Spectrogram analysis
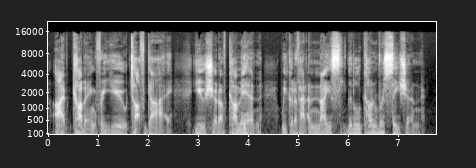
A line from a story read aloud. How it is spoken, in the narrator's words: a low, rumbling laugh built until a deep, raspy voice said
